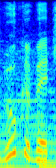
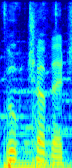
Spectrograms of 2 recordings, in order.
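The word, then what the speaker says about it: Vukčević: And then also Tristan Vukovic started last night. So did Vukcevic is the way to say his name.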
